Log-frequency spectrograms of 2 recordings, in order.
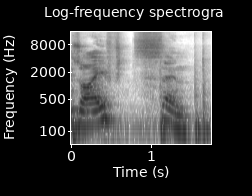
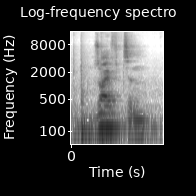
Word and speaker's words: seufzen: Então a gente tem a mania de pronunciar o S como S, não, o S é pronunciado como Z em alemão. E o Z é pronunciado como TS. Então seufzen.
